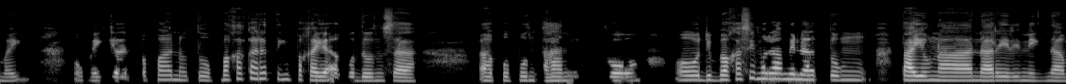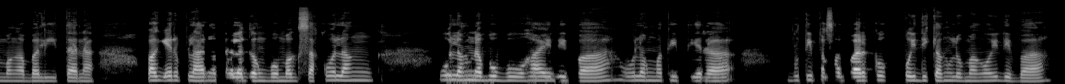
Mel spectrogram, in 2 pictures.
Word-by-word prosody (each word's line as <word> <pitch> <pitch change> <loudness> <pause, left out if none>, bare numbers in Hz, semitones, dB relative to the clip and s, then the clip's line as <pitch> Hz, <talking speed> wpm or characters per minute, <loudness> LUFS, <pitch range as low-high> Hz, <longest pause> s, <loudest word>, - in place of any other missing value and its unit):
my 170 0 -6 0.6
oh - - -11
my 175 - -5 0.2
god," 175 -1 0
papa'no 205 0 -5
'to, 185 -2 -7
makakarating 260 +1 -2
pa 225 0 -7
kaya 190 -2 +4
ako 180 - -11
do'n 175 0 -3
sa, 170 -3 +2 0.6
ah 180 -1 0
pupuntahan 180 0 -3 0.4
ko. 175 +1 +1 0.4
Oo, 205 0 +2
'di 210 - -2
ba 215 +2 +4
kasi 250 +6 -1
marami 255 -2 +3
na 215 -1 +5
'tong 205 -1 -4 0.4
tayong 195 0 +7
na 185 -1 +4
naririnig 180 -1 0
na 170 -1 0
mga 165 0 -4
balita 160 0 -1
na 155 -1 -4 0.5
'pag 190 0 +5
eroplano 180 -2 +1
talagang 175 0 +3
bumagsak 170 0 +1
walang 195 -1 -1 0.7
walang 205 -1 +2
nabubuhay 185 -1 +1
'di 180 -1 -4
ba, 165 +3 +2
walang 190 -1 -4
matitira. 170 -2 -1 0.5
Buti 195 +3 -7
pa - - -5
sa 185 +1 -2
barko 180 +2 +6 0.2
puwede 185 -1 0
kang 180 0 -1
lumangoy, 175 0 -4
'di 175 -3 -5
ba. 155 +3 -2
185 Hz, 140 wpm, -25 LUFS, 175-195 Hz, 0.7 s, tayong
